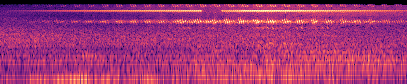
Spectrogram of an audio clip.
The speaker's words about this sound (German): Zu hören ist der Wind.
